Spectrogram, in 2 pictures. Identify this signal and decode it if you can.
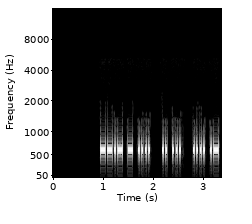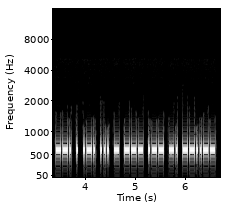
Morse code, heard as a keyed tone, about 34 wpm, 600 Hz. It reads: QTH IS HAGERSTOWN,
